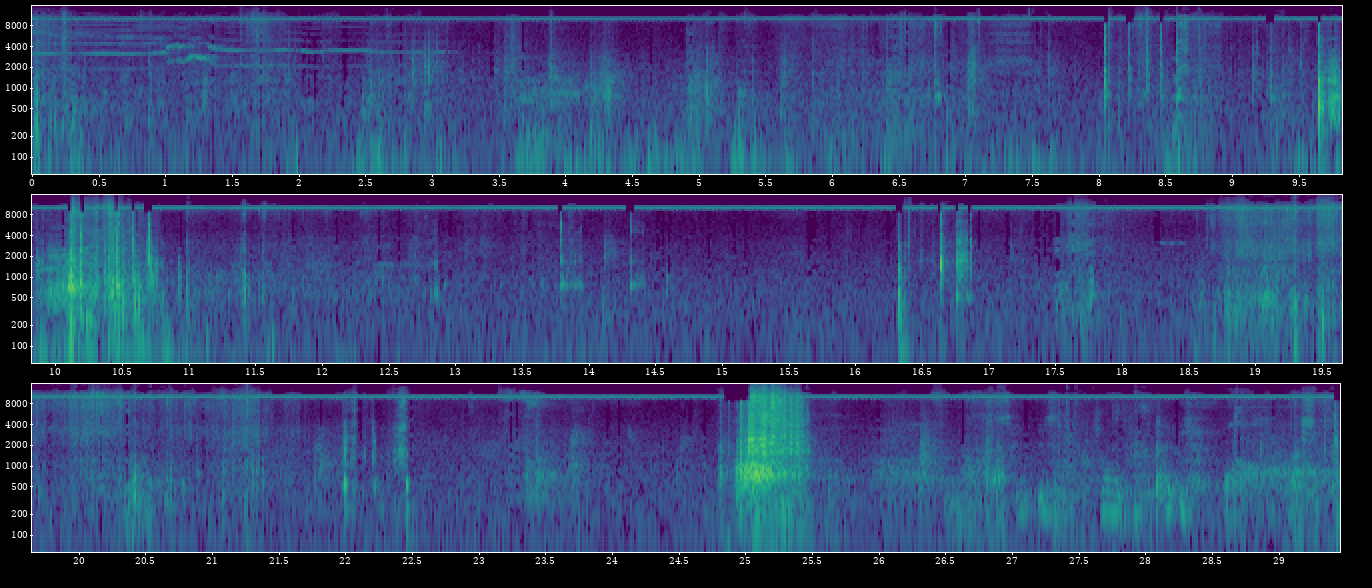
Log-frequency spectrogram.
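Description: Scattered clicks, knocks and rustles of investigation equipment being handled and packed up, over a steady high-pitched electronic whine; a loud, short burst of noise about twenty-five seconds in.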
